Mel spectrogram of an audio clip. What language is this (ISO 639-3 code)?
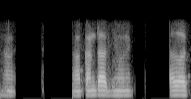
mai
